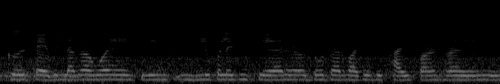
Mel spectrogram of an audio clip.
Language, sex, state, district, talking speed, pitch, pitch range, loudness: Hindi, female, Bihar, Sitamarhi, 205 wpm, 215 Hz, 210-220 Hz, -46 LUFS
